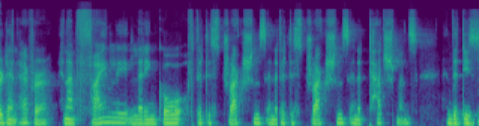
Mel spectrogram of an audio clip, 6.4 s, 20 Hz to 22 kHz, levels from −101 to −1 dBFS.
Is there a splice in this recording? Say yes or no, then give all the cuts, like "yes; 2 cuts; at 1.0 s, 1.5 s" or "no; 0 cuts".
yes; 1 cut; at 3.7 s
